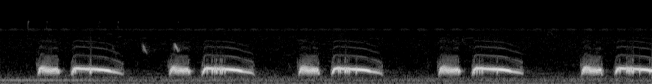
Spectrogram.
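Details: Spotted dove kept as a lure bird, singing the two-note 'kuk dua' style, from Lombok; five low mellow coo phrases, each a short note and then a longer falling note, repeated about every 1.3 seconds.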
